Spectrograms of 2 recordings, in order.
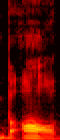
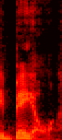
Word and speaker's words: Baal: Sometimes you'll hear this pronounced Baal. That's the proper Hebrew pronunciation, Baal, but most of us Westerners will say Baal.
